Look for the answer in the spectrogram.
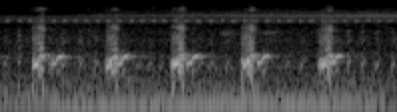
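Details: Calling female white-breasted waterhen giving loud, throaty double croaks roughly twice a second, each pair rising slightly, with a thin high-pitched background tone and soft low rumble.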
